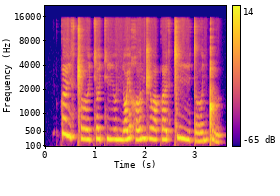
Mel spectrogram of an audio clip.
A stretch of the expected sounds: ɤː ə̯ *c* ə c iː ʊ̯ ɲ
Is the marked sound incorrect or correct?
correct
